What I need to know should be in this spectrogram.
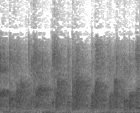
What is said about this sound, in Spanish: Entonces yo los felicito a todos los que hoy se levantaron y vinieron a la casa del padre. Denle un aplauso.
